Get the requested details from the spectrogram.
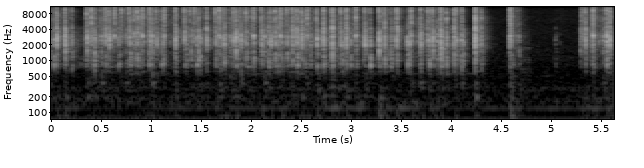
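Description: A mechanical keyboard with plastic keycaps and clicky blue switches is typed on with the fingertips of both hands. It gives a rapid, continuous stream of sharp, bright clicks that pause briefly near the end, then resume.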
